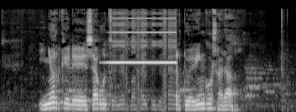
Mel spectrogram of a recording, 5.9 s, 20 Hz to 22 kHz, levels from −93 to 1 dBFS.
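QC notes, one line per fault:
1.98–3.56 s, loudspeaker feedback squeal: a single 2.2 kHz tone swells within about a third of a second to roughly 10 dB above the speech, as the microphone re-amplifies the loudspeaker it feeds; a bright horizontal spectrogram line, a ballooning waveform envelope.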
